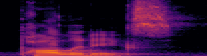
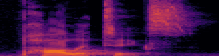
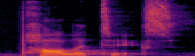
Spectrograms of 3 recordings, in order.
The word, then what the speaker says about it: politics: It's not correct to say politics. There is a stress after the letter T. We pronounce the letter T as T. Politics. Politics, not politics.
